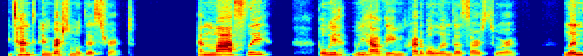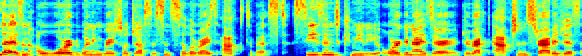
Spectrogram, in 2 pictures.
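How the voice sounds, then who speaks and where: A woman with a slightly raised pitch reads polished introductions as moderator of an online panel. She speaks in a formal, scripted way, and her voice comes through a computer mic on a video call. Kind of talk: read introductions.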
